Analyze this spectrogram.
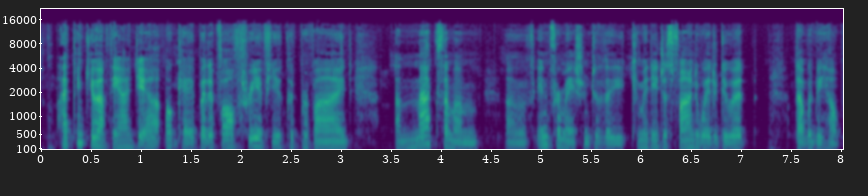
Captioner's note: speaking French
